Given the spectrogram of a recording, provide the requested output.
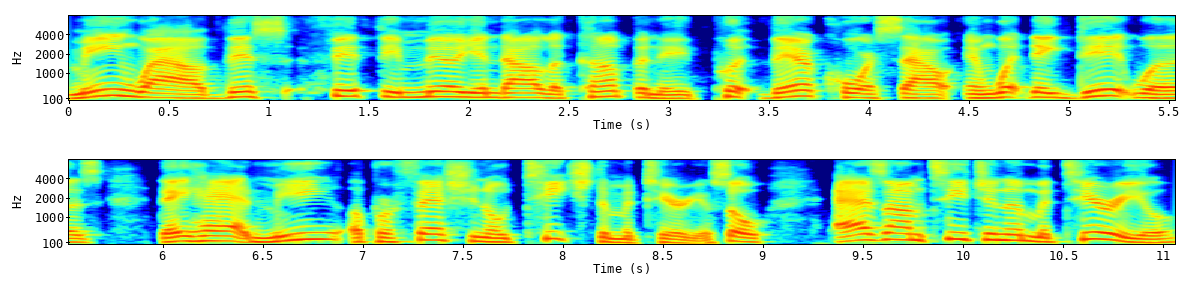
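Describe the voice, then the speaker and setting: Lively intonation marks a man's fairly high-pitched voice on a very clean recording with a silent background. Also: moderate pace. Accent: slight Southern US. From US South (Florida). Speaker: trainer and online business streamer. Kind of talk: live stream monologue. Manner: halting, many repetitions and fillers.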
